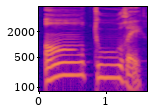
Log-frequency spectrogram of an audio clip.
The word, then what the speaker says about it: entourer: Okay, nasal, en, then O and U together, ou, entourer, entourer.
